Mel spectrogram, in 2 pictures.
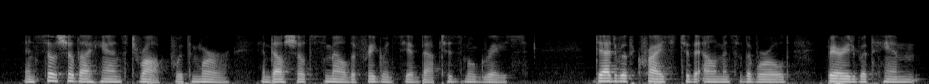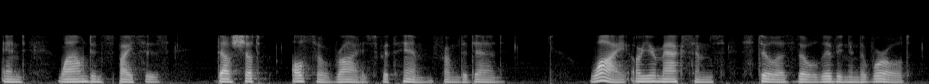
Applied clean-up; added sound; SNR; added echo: none; none; none; none.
